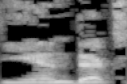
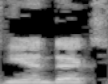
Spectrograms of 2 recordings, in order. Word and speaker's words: Yandex: So, for example, in Russia, I think it's Yandex is how you pronounce their version of Google is Yandex.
